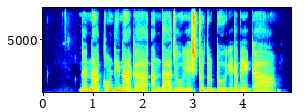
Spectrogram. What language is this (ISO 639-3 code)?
kan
